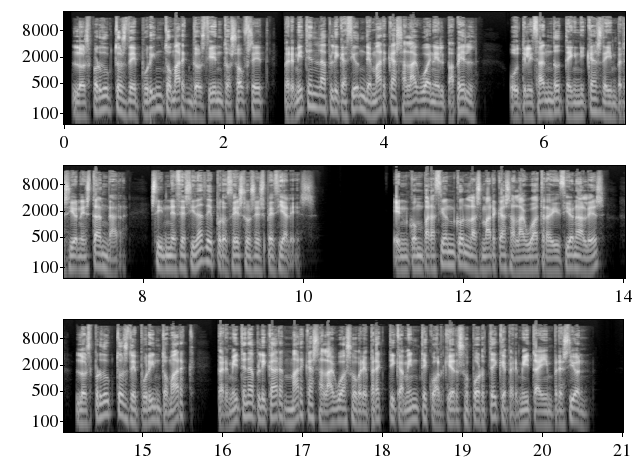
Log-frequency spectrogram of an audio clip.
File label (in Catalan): NARRACIO CASTELLA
